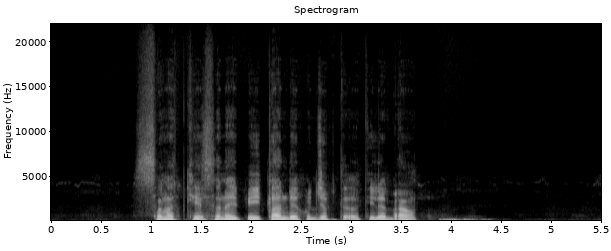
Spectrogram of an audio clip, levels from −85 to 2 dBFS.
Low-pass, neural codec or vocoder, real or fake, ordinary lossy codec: none; codec, 44.1 kHz, 3.4 kbps, Pupu-Codec; fake; none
